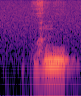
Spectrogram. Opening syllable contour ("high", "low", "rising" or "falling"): rising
